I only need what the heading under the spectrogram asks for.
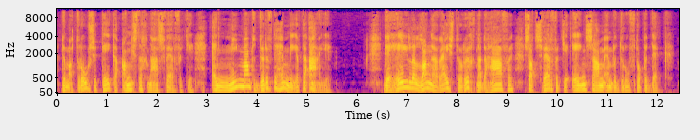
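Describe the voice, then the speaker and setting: A man reading a children's story aloud as narrator, slow and expressive. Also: mid-range voice, slightly rough.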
